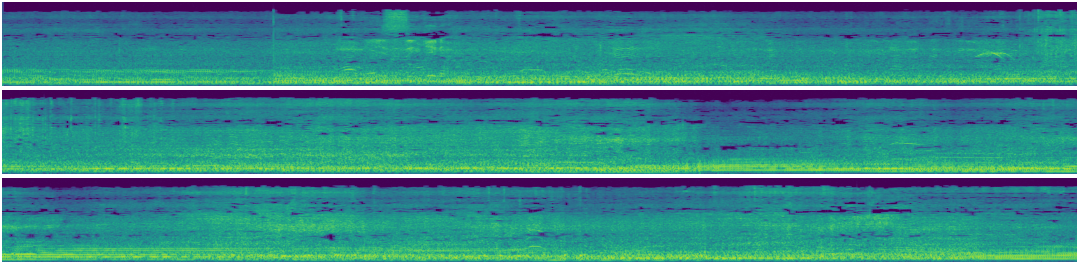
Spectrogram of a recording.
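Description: Rally cars driving past one after another, their engines running loud, with the engine note rising twice in the second half as a car accelerates by. People's voices are mixed in.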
